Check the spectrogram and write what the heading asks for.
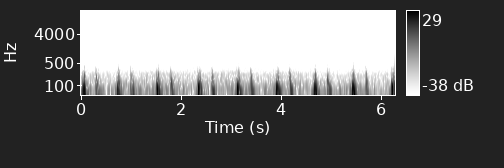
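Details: Resting heart recorded at Erb's point while sitting at a desk, heart often skippy with and without reason: heart sounds about 77 a minute with uneven spacing and occasional pauses; irregular heartbeat with skipped beats.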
